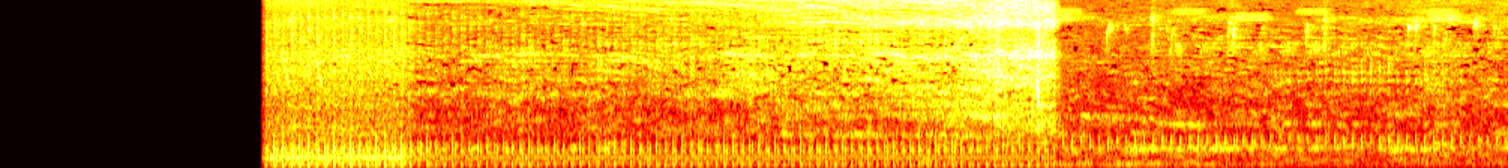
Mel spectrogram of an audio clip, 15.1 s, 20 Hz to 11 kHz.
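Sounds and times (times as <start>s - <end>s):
sprayer pump pulsing: 2.7s - 15.0s
spray hissing: 7.2s - 10.6s.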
